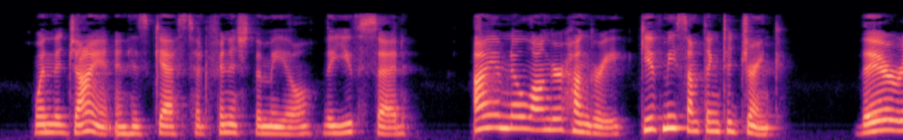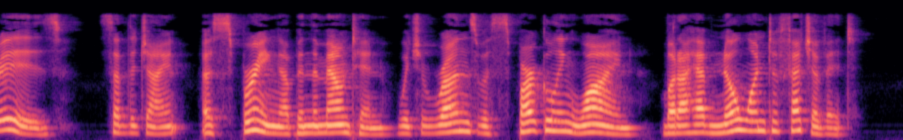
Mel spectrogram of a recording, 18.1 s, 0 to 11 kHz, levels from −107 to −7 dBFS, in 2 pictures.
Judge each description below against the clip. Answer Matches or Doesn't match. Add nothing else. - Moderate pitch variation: Matches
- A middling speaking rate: Matches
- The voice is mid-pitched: Matches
